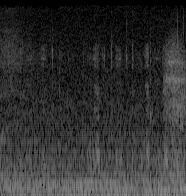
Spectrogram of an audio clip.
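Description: Writing on a board during a geometry proof lesson, a steady soft scratching and tapping under room hiss, with a brighter squeak near the end and no talking.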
